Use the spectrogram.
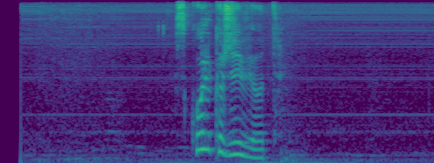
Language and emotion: Russian, neutral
